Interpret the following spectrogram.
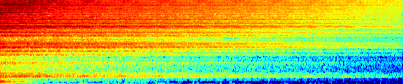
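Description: The fading ring of a final cymbal crash from a MIDI drum kit. It dies away within the first half-second, leaving near silence.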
